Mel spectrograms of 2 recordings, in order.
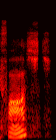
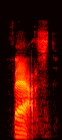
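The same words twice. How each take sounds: First: The vowel is a long broad 'ah'. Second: The vowel is a flat front 'a'. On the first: "So in British, it's going to be" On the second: "In American"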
